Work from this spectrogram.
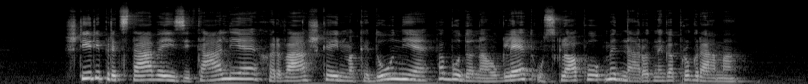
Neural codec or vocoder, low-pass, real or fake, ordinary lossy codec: none; 19.8 kHz; real; none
